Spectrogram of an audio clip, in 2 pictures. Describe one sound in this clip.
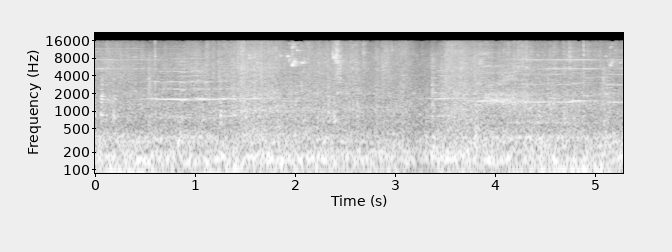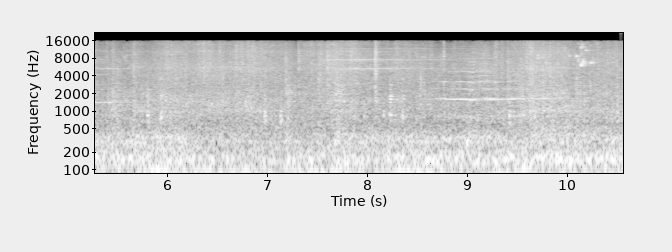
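Metal wheels squeal on rails.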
